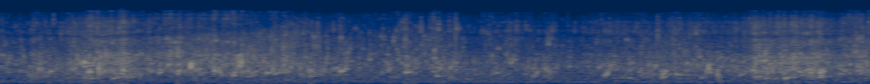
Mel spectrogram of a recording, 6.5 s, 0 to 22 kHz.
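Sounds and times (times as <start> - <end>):
water at a dock: 0.0 - 6.5.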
